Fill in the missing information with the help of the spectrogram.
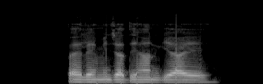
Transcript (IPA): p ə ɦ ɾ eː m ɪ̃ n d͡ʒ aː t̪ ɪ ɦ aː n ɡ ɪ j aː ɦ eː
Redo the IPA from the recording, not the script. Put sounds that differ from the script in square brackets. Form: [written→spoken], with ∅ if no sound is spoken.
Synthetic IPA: p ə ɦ [ɾ→l] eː m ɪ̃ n d͡ʒ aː [t̪→d̪] ɪ ɦ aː n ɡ ɪ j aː ɦ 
